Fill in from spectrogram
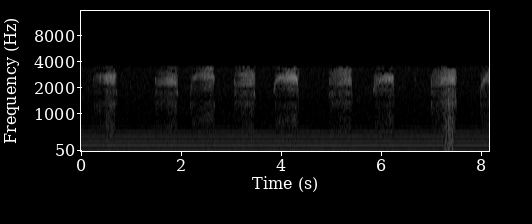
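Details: Barn owl owlet at a nest at Audubon Starr Ranch, California, caught on a nest camera: harsh, breathy hissing screeches of about half a second, repeated roughly every second, eight bursts in all, over a steady electrical hum.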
